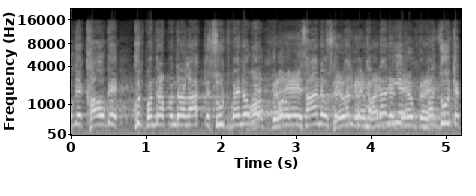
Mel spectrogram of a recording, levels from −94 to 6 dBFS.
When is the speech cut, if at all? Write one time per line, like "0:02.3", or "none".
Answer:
none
